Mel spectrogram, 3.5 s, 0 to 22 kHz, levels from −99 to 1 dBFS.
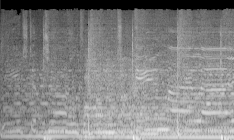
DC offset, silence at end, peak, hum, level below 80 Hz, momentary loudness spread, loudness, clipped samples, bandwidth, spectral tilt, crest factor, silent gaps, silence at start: under 0.1%; 0 s; 0 dBFS; none; -26 dBFS; 9 LU; -14 LUFS; under 0.1%; 17 kHz; -4.5 dB/octave; 14 dB; none; 0 s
